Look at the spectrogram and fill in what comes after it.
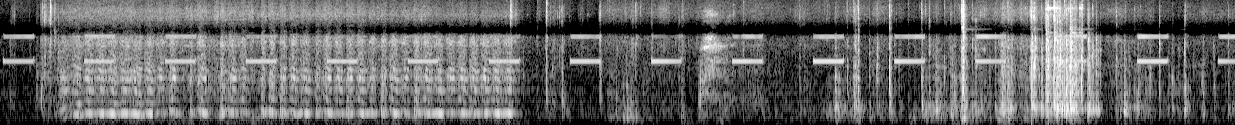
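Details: Engine cranks at a steady, even rhythm for about five seconds but never fires, despite a new fuel filter and new crankshaft and both camshaft position sensors. A warning sign shows on the dash; the owner suspects it may be out of gas.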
